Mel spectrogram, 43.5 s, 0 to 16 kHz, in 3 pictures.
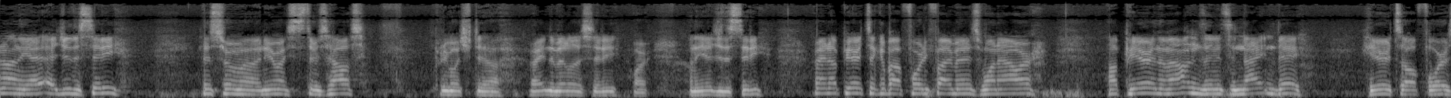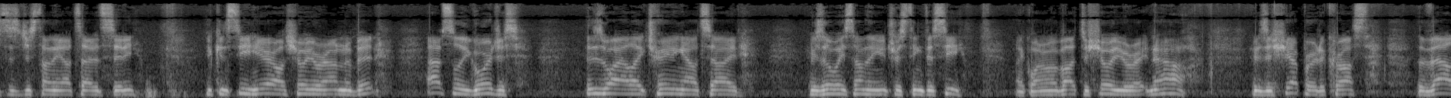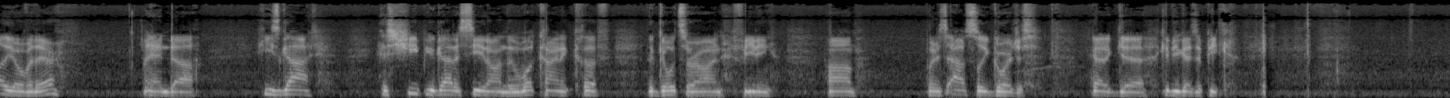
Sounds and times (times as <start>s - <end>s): Speech: 0.0s - 1.3s, 2.0s - 3.7s, 4.4s - 10.4s, 11.1s - 16.0s, 16.6s - 19.8s, 20.4s - 22.0s, 22.6s - 29.7s, 30.4s - 37.7s, 38.3s - 41.4s.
